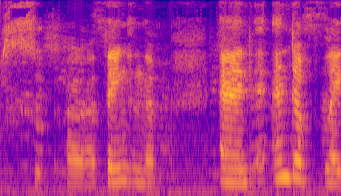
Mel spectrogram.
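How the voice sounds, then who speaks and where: A woman speaks with an Ethiopian accent. Her voice is fairly high, with ordinary pitch variation. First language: Amharic. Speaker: vlogger, mother. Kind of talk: casual cooking vlog. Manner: casual, hesitant with fillers.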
